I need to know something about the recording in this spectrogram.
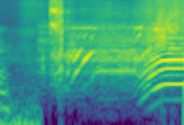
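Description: Parrot Disco fixed-wing drone's rear electric motor and propeller spinning up: a whine that rises in pitch for about a second and a half, then settles to a steady pitch near the end. A brief click comes about half a second in.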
